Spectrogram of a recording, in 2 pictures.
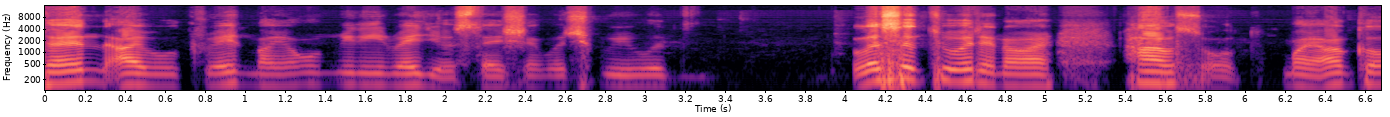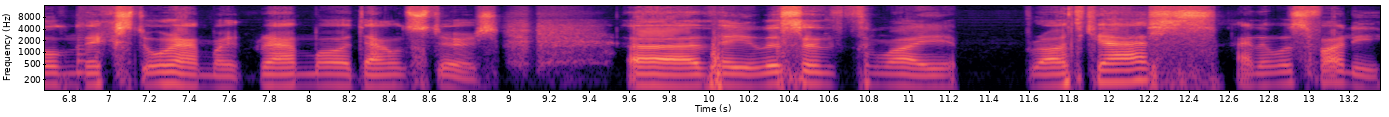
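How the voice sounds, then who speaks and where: A man with a Persian accent, at a fairly slow pace, with fairly even intonation. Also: fairly high pitch for a man, dry, close sound with no echo. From Iran. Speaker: phone collector YouTuber. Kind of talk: casual interview.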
